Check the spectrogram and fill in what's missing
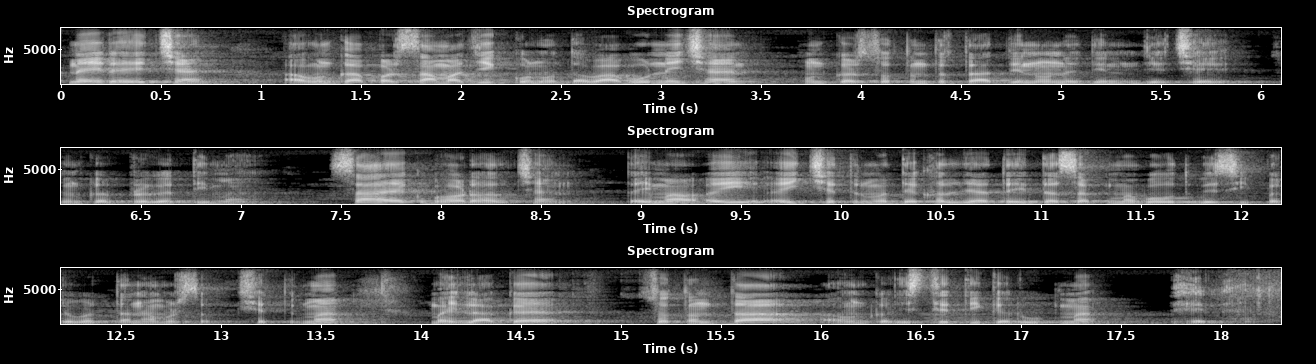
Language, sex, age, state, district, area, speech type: Maithili, male, 60+, Bihar, Madhubani, rural, spontaneous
